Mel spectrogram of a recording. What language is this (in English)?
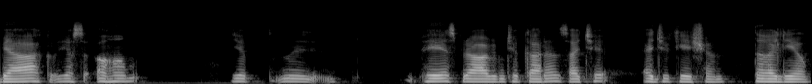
Kashmiri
